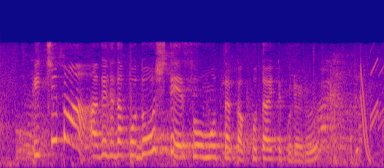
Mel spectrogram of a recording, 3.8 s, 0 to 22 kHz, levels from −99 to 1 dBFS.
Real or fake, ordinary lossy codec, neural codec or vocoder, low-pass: real; none; none; none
